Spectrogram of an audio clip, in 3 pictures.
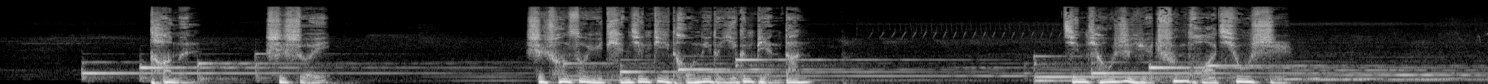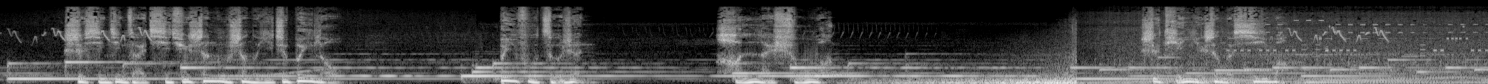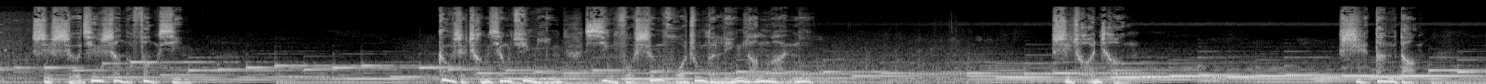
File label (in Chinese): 男 专题; 中国供销总社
